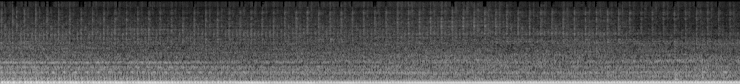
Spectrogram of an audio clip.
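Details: 2006 Yamaha FJR, 53,000 km, at idle; owner suspects cam chain noise. Loud, steady idle with busy mechanical clatter over the low hum; source unconfirmed: engine mechanical noise.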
